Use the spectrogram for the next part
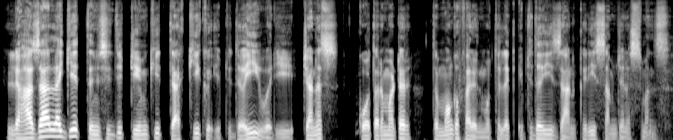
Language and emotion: Kashmiri, neutral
